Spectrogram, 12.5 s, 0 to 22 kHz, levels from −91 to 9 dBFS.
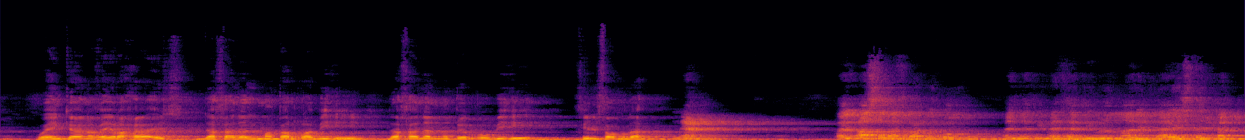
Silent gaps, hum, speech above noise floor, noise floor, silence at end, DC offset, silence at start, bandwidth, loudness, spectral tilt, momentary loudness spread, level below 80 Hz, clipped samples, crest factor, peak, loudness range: none; none; 22 dB; -40 dBFS; 0 s; under 0.1%; 0 s; 12 kHz; -19 LUFS; -7.5 dB/octave; 11 LU; -48 dBFS; under 0.1%; 14 dB; -4 dBFS; 6 LU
